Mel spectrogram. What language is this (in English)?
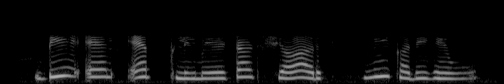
Marathi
